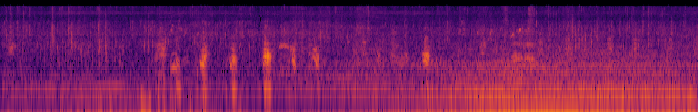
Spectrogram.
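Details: Muscovy duck pair in a backyard: a series of short, husky, clipped calls at an uneven pace, then a steady low rumbling noise takes over.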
